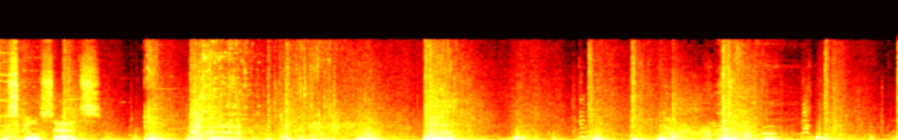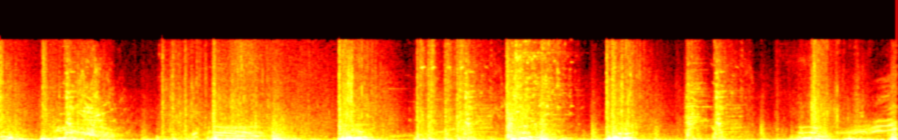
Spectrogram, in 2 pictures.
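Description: A staff strikes a beast with heavy thuds.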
